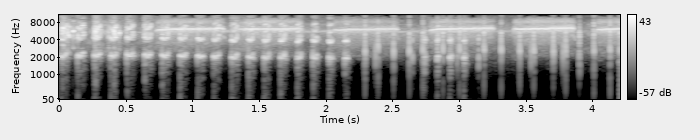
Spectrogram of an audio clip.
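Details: Edible-nest swiftlet lure sound from Kalimantan, used by swiftlet farmers to attract birds: rapid series of sharp chirps, about four per second, shifting into high, thin, sustained trilling notes with brief gaps.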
